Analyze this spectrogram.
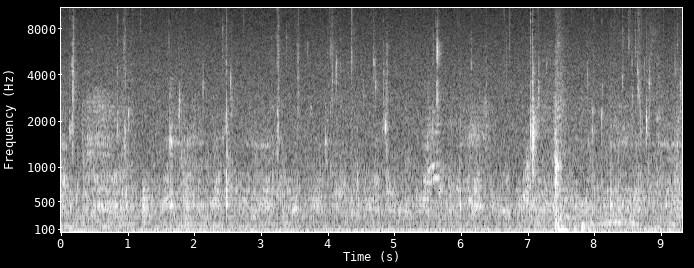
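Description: A wooden spoon stirring thick, chunky gravy in a pan as starch slurry is dribbled in. It makes soft, wet stirring sounds with scattered small clicks, over a faint steady low hum.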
